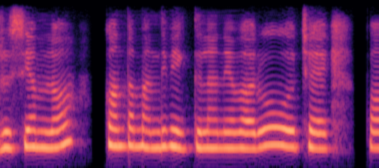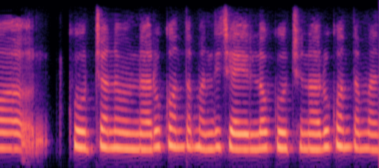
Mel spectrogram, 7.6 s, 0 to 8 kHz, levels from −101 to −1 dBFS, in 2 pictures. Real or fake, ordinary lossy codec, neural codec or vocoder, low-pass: fake; none; codec, 16 kHz in and 24 kHz out, 1 kbps, XY-Tokenizer; 7.2 kHz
